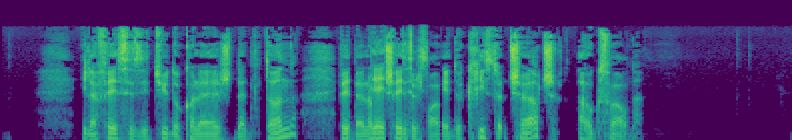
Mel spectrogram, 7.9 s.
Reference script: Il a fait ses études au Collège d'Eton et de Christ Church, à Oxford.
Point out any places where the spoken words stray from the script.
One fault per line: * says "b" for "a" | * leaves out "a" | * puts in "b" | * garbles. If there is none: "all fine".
* garbles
